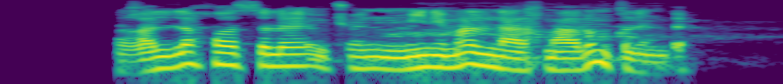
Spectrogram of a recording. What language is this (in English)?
Uzbek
